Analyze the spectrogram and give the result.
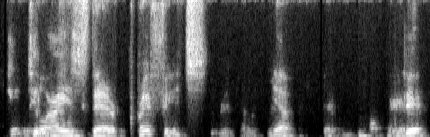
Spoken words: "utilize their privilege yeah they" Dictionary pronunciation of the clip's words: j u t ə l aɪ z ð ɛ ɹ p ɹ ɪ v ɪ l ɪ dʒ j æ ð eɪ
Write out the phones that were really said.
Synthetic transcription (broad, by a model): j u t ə l aɪ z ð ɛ ɹ p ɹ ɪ f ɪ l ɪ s j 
